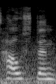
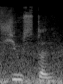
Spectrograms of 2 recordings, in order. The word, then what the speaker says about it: Houston: here so this is West hon street it's pronounced hon because it's the name of a man John hon that's why it's not Houston like in Houston Texas it's h Mommy Mommy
